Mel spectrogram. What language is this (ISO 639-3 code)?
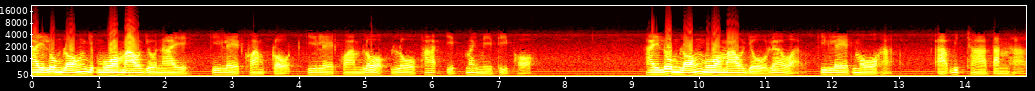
tha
